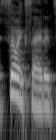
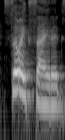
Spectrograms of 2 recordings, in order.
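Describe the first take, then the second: First: Said in the usual way. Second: Excited. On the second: Real, not acted. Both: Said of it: "smiling from ear to ear".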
